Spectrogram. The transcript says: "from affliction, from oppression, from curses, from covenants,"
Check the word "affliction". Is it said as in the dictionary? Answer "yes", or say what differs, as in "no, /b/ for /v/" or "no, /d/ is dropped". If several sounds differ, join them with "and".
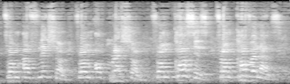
yes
